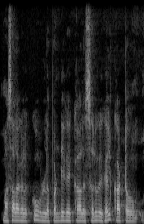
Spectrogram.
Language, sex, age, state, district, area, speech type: Tamil, male, 45-60, Tamil Nadu, Krishnagiri, rural, read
